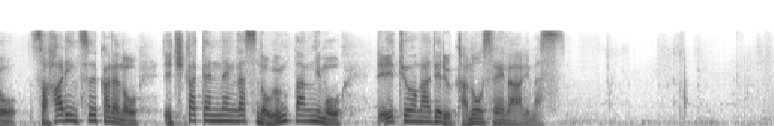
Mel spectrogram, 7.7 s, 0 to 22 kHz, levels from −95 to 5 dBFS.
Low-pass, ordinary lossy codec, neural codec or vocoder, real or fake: none; none; codec, 16 kHz, 2 kbps, X-Codec, HuBERT features, trained on general audio; fake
